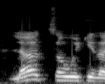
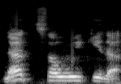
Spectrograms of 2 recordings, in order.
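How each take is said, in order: First: Said in the usual way. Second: Slow careful Arabic, each word held; slow demo. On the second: Shown as a demonstration. Teacher presenting the last sentence to students, slow demo. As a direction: model it slowly for the class. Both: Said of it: "تو آخری جملہ ہے".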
